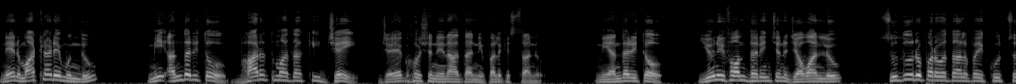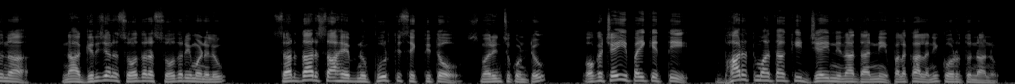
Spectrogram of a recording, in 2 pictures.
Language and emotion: Telugu, neutral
